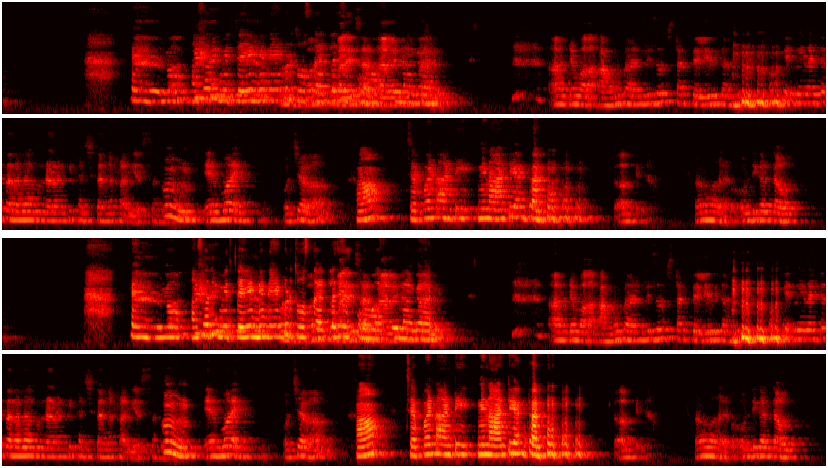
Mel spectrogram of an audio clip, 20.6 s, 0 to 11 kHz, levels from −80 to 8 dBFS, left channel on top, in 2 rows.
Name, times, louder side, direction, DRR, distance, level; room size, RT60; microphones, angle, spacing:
voice 1, 1.0-5.5 9.1-9.8 12.3-12.7 14.7-15.1 15.4-17.6, right 7 dB, 85° right, 9 dB, 0.3 m, -32 dB
voice 2, 1.6-5.5 6.4-9.3 9.6-12.4 12.8-13.4 13.8-14.7 18.0-18.5 19.0-20.1, right 1 dB, 10° right, 0 dB, 0.5 m, -41 dB
3.6 x 2.0 x 2.9 m, 0.63 s
head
